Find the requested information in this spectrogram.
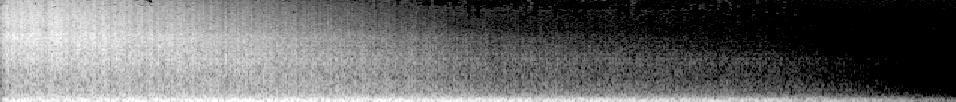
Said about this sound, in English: And then the Cavalier charges its neutron cannons, firing torpedoes, and they connect. The Humphrey explodes.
